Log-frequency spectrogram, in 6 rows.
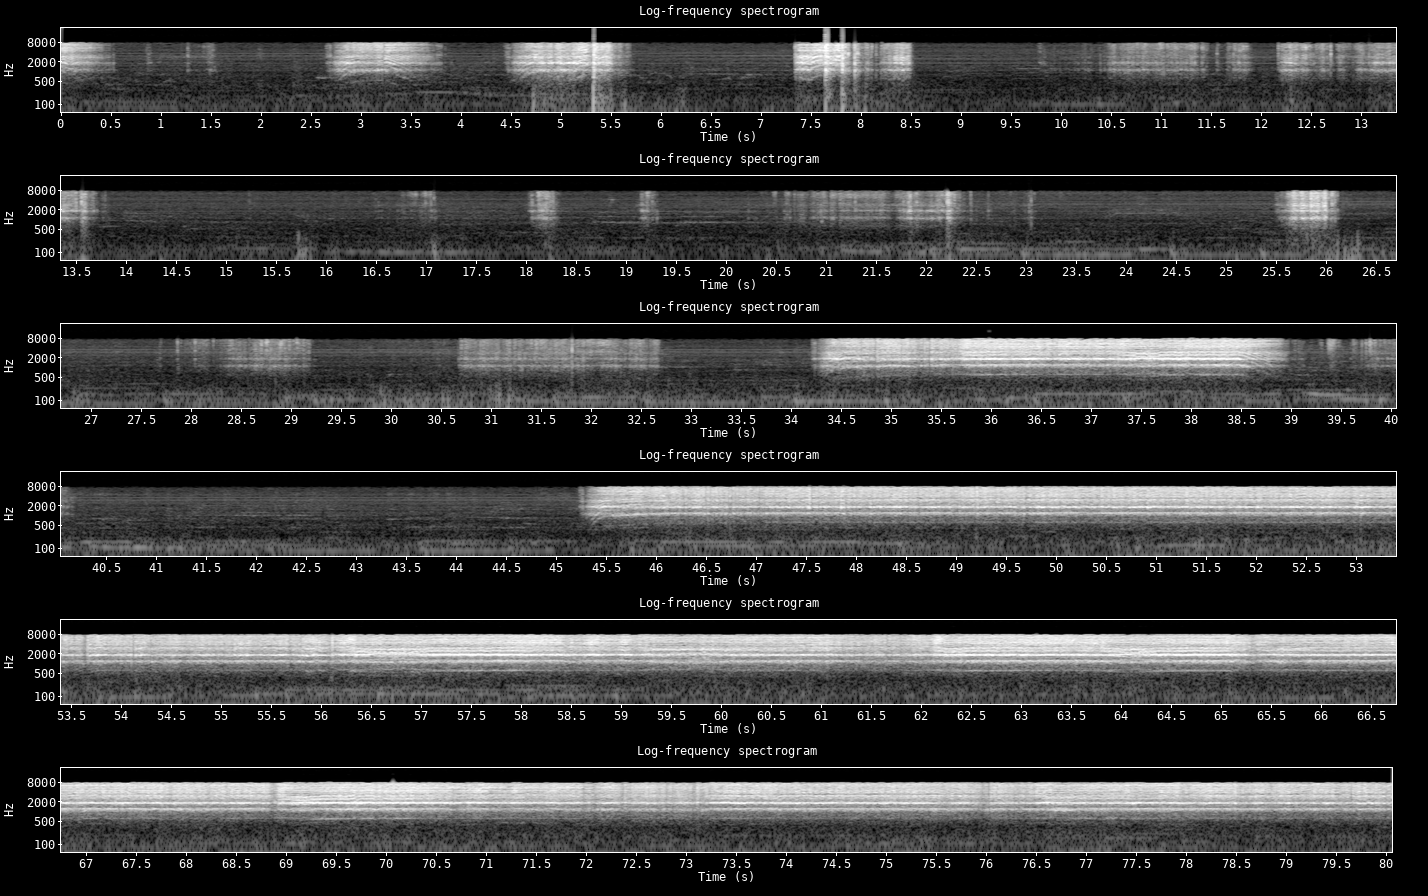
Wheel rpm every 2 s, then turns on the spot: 10, 30, 80, 30, 30, 20, 10, 0, 0, 0, 10, 0, 10, 10, 10, 10, 10, 110, 160, 70, 10, 0, 30, 160, 160, 160, 160, 160, 160, 160, 160, 160, 160, 160, 160, 160, 160, 160, 160, 160.
10-14 28-34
